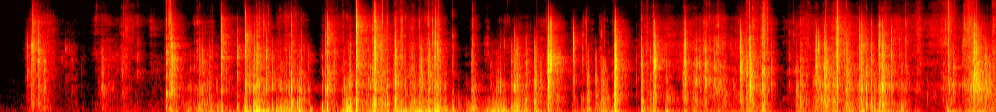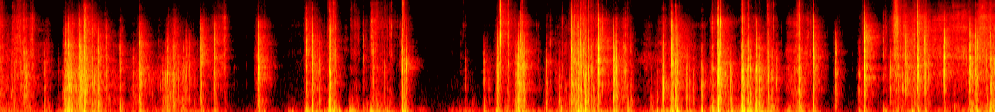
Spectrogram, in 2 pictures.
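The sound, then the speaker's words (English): Loud crinkling and rustling of plastic wrapping paper in irregular bursts, with brief pauses between handfuls, as sheets are handled and folded as the base for wrapping a bouquet of flowers. “So the first thing I'll use is some lovely plastic crinkly wrapping paper as my base.”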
